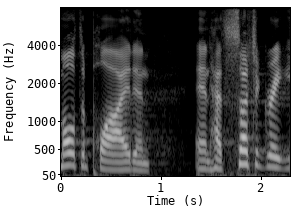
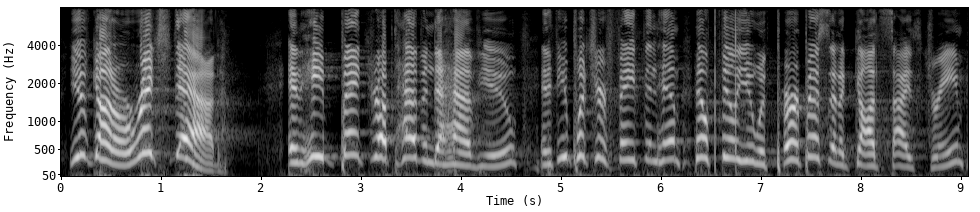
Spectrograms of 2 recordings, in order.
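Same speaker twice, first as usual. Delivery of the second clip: loud, high, fervent preaching; impassioned pulpit preaching; full-force preaching; 5 semitones higher, 9 dB louder than usual. Acted. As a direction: preach it out to the back row. Preaching loud about God's kindness.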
